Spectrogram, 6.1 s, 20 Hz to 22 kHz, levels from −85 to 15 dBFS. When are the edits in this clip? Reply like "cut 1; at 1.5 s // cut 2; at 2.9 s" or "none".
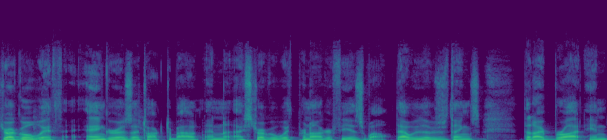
none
